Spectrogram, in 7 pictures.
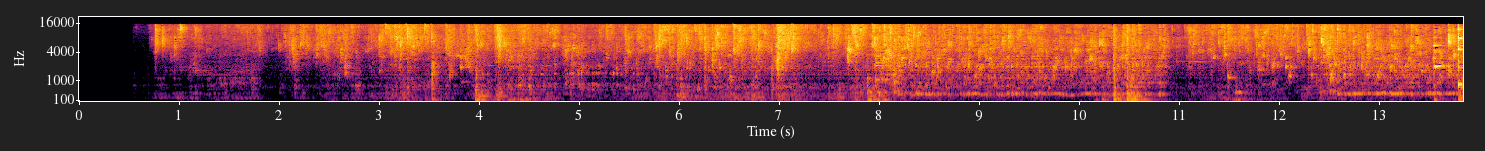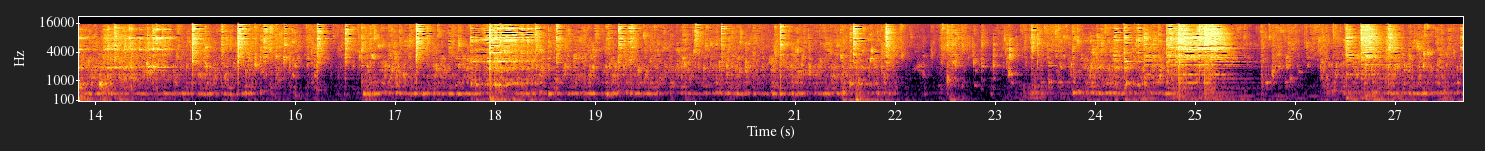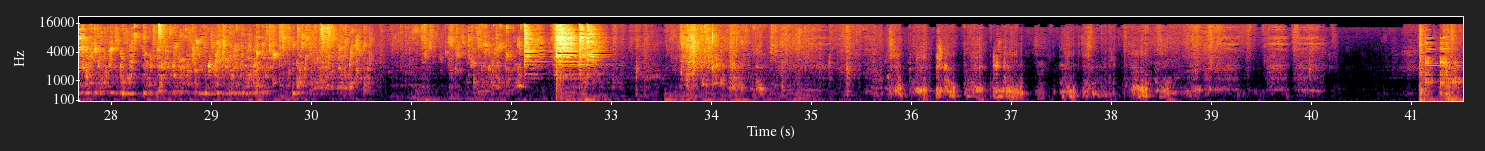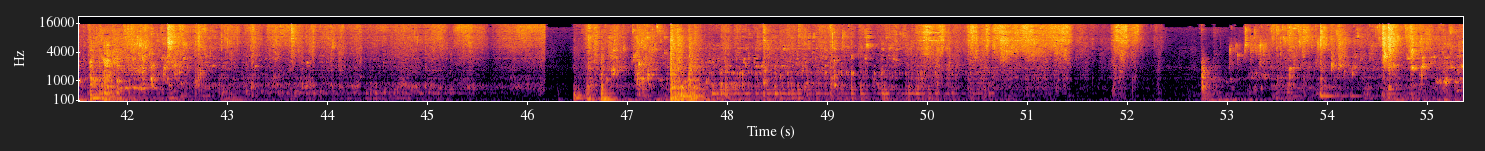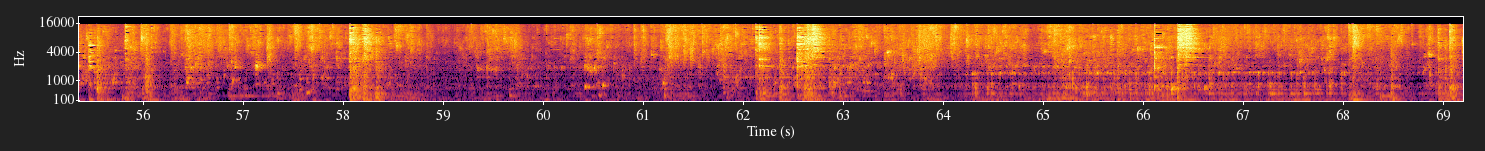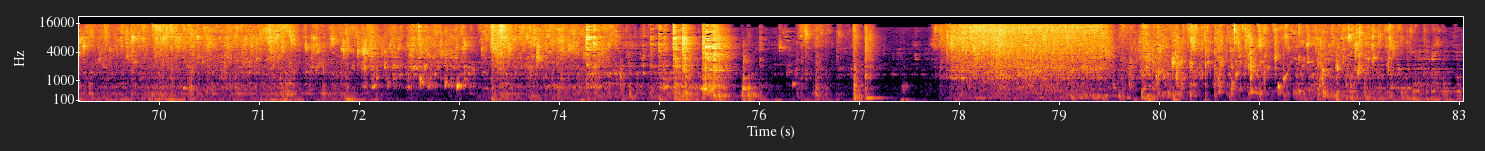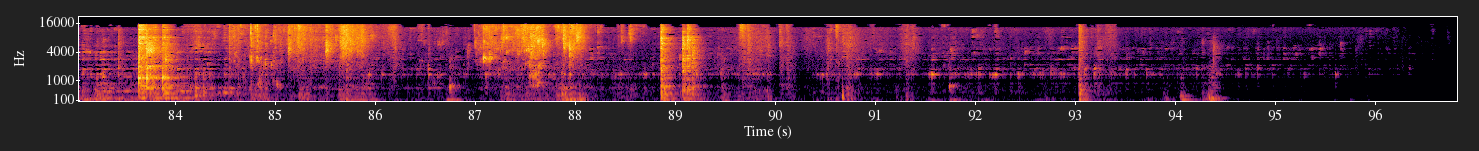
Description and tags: Washing Up
The sounds of someone washing dishes, clanking and clinking cutlery and dishes.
